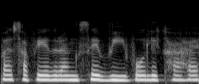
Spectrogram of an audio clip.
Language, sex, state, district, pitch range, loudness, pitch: Hindi, female, Chhattisgarh, Sukma, 205-215 Hz, -12 LUFS, 210 Hz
